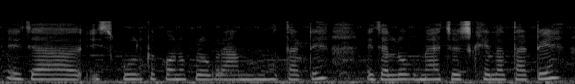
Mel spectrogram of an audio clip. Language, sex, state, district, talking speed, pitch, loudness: Bhojpuri, female, Uttar Pradesh, Deoria, 135 wpm, 225 Hz, -38 LUFS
